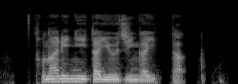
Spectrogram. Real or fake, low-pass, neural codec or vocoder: fake; 10.8 kHz; vocoder, 48 kHz, 128 mel bands, Vocos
